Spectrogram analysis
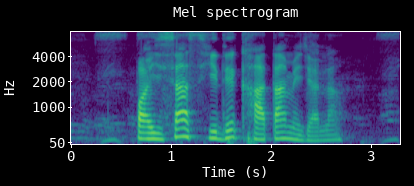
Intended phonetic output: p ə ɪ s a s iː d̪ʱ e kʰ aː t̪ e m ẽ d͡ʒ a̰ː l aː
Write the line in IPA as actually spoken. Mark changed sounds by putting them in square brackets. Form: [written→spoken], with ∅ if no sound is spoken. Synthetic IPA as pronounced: p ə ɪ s a s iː d̪ʱ e kʰ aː t̪ [e→a] m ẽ d͡ʒ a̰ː l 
